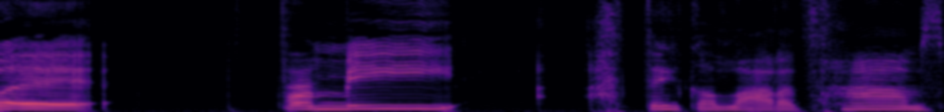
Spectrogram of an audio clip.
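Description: Recorded very cleanly against a silent background, a woman talks at a fairly slow pace with ordinary pitch variation in a dry, close sound with no echo. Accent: Southern US. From US South. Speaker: podcast host. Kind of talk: solo podcast monologue. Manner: casual with frequent fillers.

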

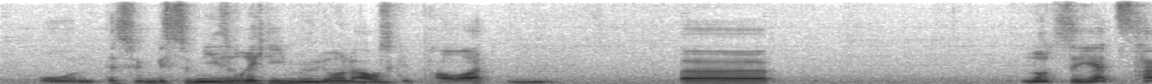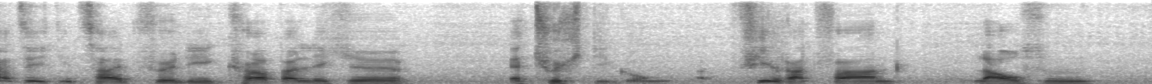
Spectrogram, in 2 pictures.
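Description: Ordinary pitch variation marks this man's speech. His pitch is medium. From northern Germany, Buxtehude. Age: 50s. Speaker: restaurateur. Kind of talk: interview.

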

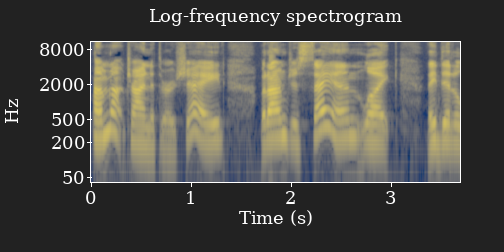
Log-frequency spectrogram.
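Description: A woman with an American accent has a normal speaking voice, speaking at a moderate pace with ordinary pitch variation. The recording is very clean with a silent background. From United States. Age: 20s. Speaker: podcast host. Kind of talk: casual monologue.

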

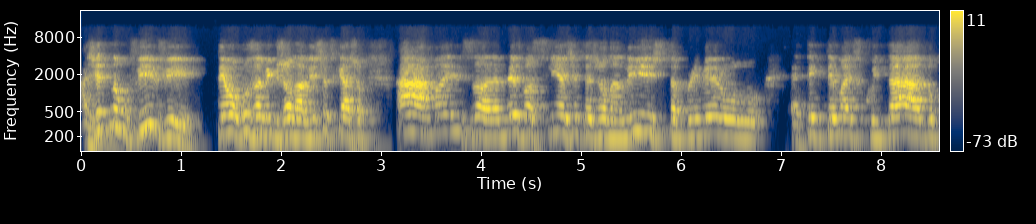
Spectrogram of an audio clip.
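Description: A man speaks in a raised, projected voice with a high pitch and fairly even intonation. His pace is moderate, and audible room echo surrounds him. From Ceará, Brazilian Northeast (Cariri). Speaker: writer and journalist. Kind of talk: casual interview. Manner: halting, many repetitions.

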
